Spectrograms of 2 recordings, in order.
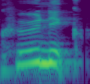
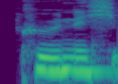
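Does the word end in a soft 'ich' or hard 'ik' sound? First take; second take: ik; ich. First: The ending is a hard 'ik' sound. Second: The ending is a soft 'ich' sound. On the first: This is an attempt to sound correct while performing. The speaker calls it wrong. "weil sie denken, das sei richtig. Ja, dann verschlimmbessern sie es" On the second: This is the speaker's everyday way of saying it. The speaker calls it right. "die sagen eigentlich König oder wichtig"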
